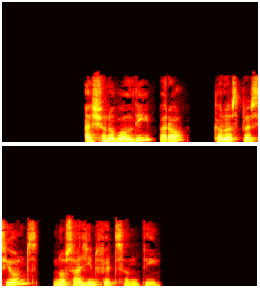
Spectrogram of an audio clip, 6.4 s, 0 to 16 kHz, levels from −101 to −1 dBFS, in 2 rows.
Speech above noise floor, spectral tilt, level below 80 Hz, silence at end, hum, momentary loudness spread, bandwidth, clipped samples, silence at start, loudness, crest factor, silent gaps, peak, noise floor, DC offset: over 73 dB; -4.5 dB/octave; -62 dBFS; 1.25 s; none; 13 LU; 8 kHz; under 0.1%; 1.05 s; -17 LUFS; 18 dB; 2.37-2.64 s, 3.68-3.83 s; 0 dBFS; under -90 dBFS; under 0.1%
